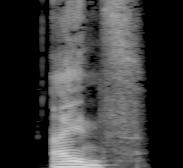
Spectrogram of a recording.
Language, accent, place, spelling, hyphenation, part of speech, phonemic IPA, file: German, Germany, Berlin, Eins, Eins, noun, /ˈaɪ̯ns/, De-Eins.ogg
- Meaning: 1. one (digit or figure) 2. Equivalent to "A" (the highest grade) in the German school grading system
